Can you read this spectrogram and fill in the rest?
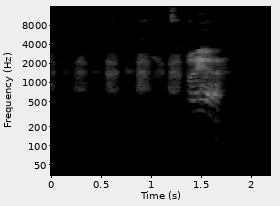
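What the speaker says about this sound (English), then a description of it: "there's a dog here that wasn't here before." A dog pants in the Nancy Drew: Ghost Dogs video game, a close run of short rhythmic huffs followed by a brief louder whine-like breath, then silence.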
